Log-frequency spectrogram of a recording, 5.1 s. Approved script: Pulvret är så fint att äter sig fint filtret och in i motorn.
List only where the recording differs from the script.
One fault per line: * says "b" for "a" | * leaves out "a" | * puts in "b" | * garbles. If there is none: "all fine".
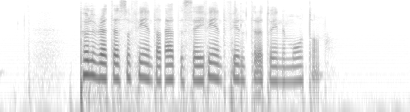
all fine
